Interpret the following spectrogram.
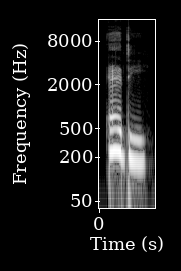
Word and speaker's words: Eddie: It's a name. Eddie. Eddie. 2. Good. And the stress goes on the first syllable.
